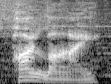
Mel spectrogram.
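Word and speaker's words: jai alai: sport on the planet jai alley pronounced hi li is that odd-looking competition found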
